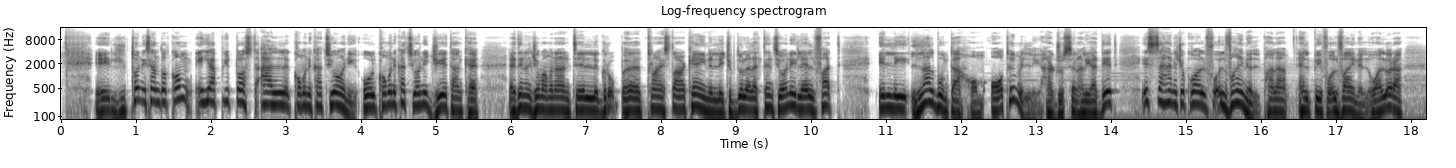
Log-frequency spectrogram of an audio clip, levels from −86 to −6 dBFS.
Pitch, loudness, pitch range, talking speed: 155 Hz, -19 LUFS, 130-190 Hz, 135 wpm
